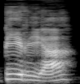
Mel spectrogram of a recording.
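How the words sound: It is said with a Spanish accent. "pronounced birria for people that actually speak Spanish well"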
